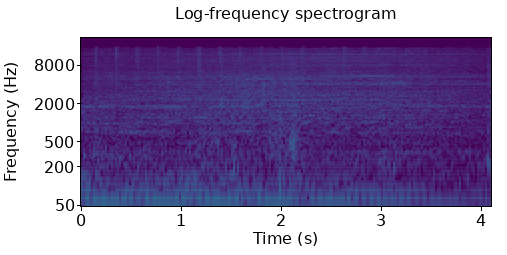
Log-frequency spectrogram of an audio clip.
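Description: A low, steady drone, easing slightly toward the end.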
